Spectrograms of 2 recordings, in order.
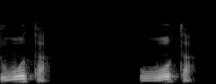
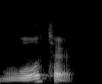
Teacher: In British, don't say R in final or before consonant.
